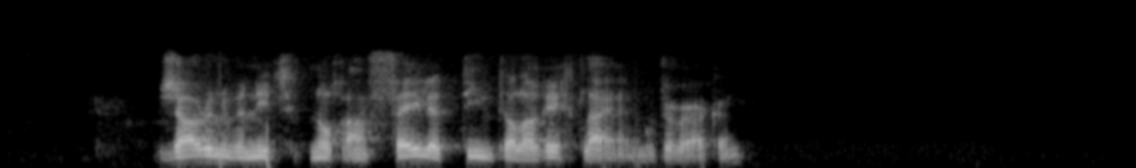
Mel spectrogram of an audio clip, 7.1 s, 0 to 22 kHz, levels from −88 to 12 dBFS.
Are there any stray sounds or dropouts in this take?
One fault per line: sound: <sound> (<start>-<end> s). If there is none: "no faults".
no faults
